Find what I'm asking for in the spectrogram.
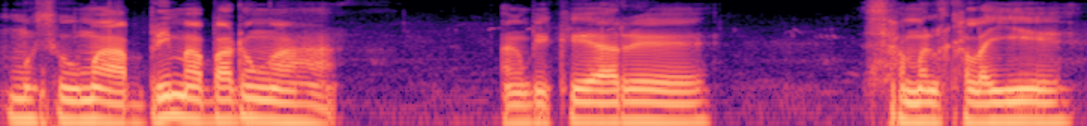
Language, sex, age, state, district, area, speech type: Bodo, male, 60+, Assam, Baksa, urban, spontaneous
